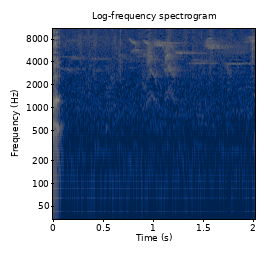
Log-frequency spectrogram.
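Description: A man's voice says one short word at the start, then near silence: faint background noise only.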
